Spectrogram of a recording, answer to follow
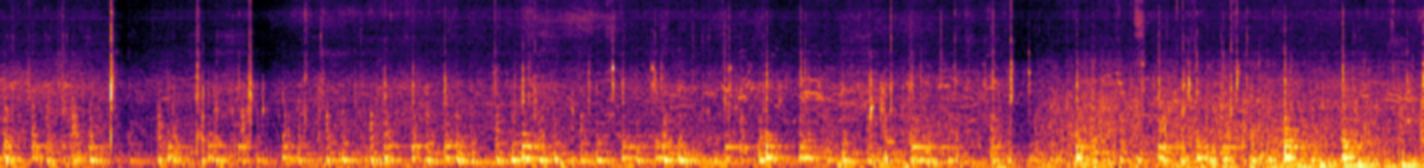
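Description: Large bonfire crackling and popping, with one sharp crack about a second in, over the continuous voices of a crowd around it.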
